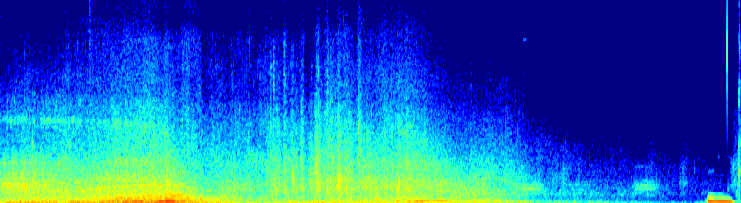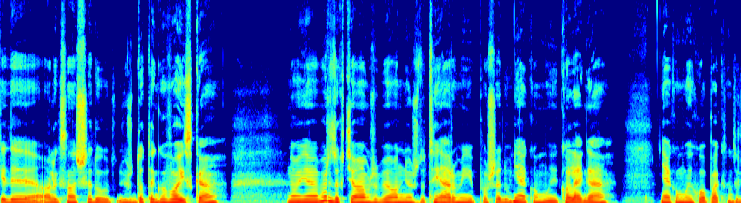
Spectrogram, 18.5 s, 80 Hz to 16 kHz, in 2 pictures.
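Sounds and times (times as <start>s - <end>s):
car engine rumbling as the car drives out of a garage: 0.0s - 8.8s
road noise: 0.0s - 9.2s
speech: 9.3s - 18.5s.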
